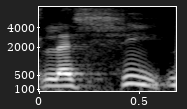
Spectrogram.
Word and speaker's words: Lezchic: If we're going to get, we got to pronounce it correctly. – Lezchic. – You ready? It's Lezchic.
